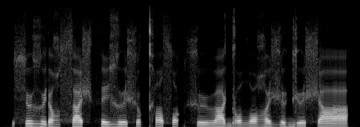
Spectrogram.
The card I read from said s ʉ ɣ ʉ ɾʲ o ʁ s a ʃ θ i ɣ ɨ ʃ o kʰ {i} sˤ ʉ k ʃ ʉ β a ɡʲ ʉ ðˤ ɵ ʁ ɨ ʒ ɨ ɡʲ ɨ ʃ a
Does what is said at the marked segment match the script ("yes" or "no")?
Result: yes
